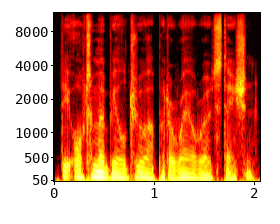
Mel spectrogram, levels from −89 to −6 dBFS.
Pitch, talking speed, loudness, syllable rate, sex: 95 Hz, 235 wpm, -18 LUFS, 7.3 syllables/s, male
